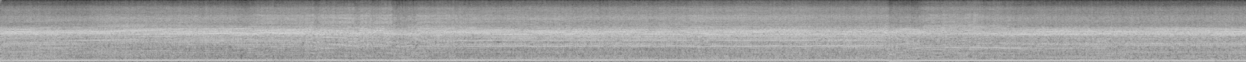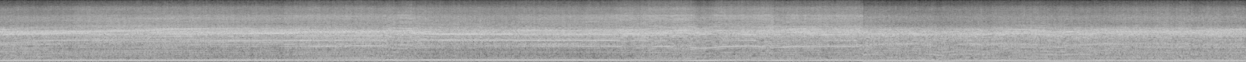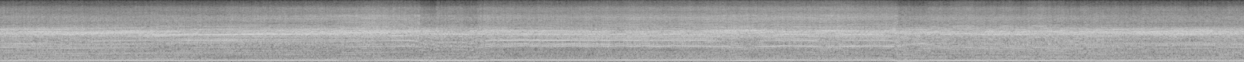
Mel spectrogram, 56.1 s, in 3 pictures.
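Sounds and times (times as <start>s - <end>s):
motorcycle engine at high speed: 0.0s - 56.0s.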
